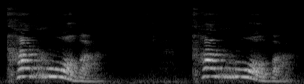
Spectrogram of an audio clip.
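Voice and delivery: корова said karOva, the first O as A and the second O stressed; корова with the stress on the middle O; Russian корова. Shown as a demonstration. Teacher models the stressed O for learners. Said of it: "the second one is stressed".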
